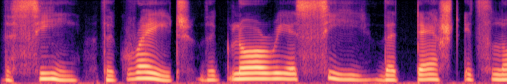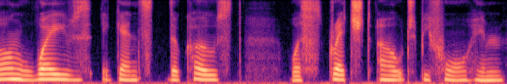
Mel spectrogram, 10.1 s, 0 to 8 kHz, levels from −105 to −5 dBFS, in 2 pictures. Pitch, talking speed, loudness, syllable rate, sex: 170 Hz, 105 wpm, -19 LUFS, 3.0 syllables/s, female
